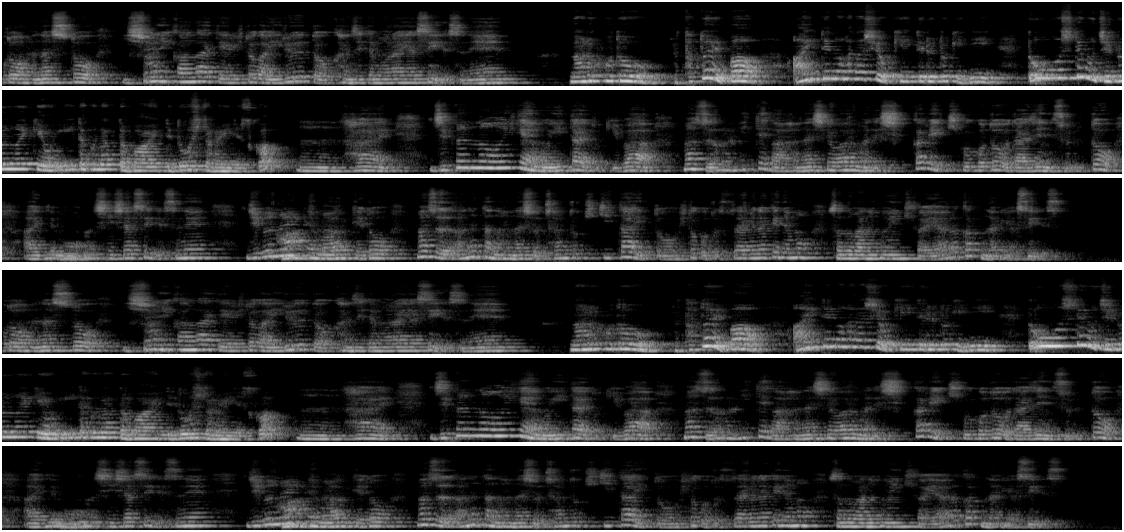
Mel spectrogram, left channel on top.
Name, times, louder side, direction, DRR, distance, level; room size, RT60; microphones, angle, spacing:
voice 1, 0.0-5.0 14.1-33.0, left 1 dB, 40° left, -5 dB, 1.8 m, -29 dB
voice 2, 5.7-6.5 6.8-13.9 18.3-18.6 22.8-23.4 25.2-25.5, equal, 70° left, -5 dB, 3.1 m, -22 dB
13.5 x 7.5 x 2.4 m, 0.65 s
head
